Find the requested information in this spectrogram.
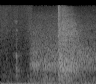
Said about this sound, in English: That's gunfire.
